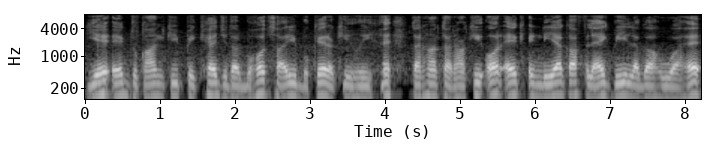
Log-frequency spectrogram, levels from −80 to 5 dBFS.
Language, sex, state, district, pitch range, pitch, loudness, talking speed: Kumaoni, male, Uttarakhand, Uttarkashi, 115-135 Hz, 125 Hz, -18 LUFS, 180 wpm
